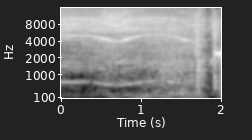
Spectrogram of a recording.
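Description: Tiny Nano S3 drone motors whine indoors in a house, a thin high-pitched tone that dips and wavers as the motor RPM sags, ending in a couple of brief bumps.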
